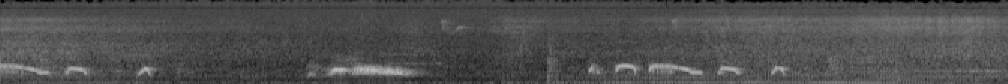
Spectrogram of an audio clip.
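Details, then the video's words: Repeated phrases of short hooked coos and a long, husky coo from a spotted dove, separated by pauses, with a soft low hum in the background. "Tổng hợp tiếng chim cu gáy"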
